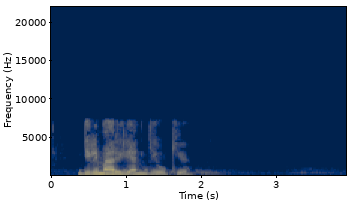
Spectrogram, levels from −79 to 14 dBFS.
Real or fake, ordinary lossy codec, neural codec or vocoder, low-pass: real; AAC, 32 kbps; none; 7.2 kHz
